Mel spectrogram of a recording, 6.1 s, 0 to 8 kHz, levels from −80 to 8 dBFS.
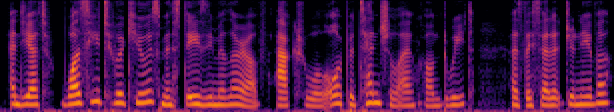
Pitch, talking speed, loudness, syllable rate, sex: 210 Hz, 185 wpm, -21 LUFS, 5.8 syllables/s, female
